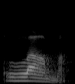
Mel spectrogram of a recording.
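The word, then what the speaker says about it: lam: Now each of these is spelled with an A in the middle, so this would look like L-A-M, but in Sanskrit would be pronounced lum. So you would intone lum.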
